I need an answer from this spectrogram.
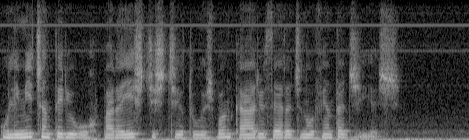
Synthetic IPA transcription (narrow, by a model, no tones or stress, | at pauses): ʊlimit͡ʃɪɐ̃nt̪eɾioɾpaɾɐeʃt͡ʃɪʃt͡ʃit̪ulʊzbɐ̃ŋkaɾjʊzɛɾɐd͡ʒɪnovẽnt̪ɐd͡ʒḭɐ̰s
